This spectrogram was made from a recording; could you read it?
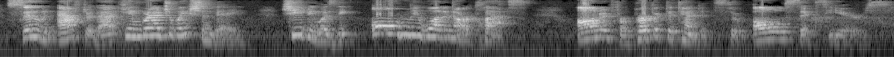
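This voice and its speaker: Echoey, expressive woman reading a storybook. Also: a little high, a little slow. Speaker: storyteller reading a children's picture book. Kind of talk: expressive read-aloud of a children's story. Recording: roomy echo, distant from microphone.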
